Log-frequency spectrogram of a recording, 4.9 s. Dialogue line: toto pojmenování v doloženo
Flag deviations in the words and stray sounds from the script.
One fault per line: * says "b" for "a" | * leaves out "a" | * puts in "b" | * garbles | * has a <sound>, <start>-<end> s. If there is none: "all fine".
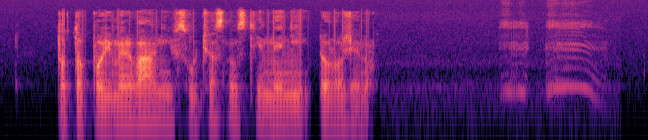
* puts in "současnosti není"
* has a throat clearing, 3.7-4.6 s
